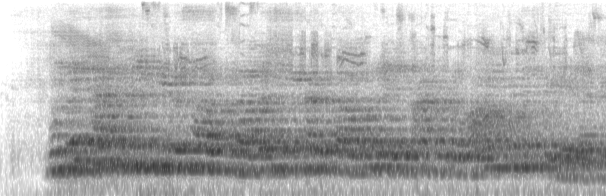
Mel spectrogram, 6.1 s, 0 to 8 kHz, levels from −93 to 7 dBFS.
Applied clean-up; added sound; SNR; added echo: neural separator model SepFormer DNS4.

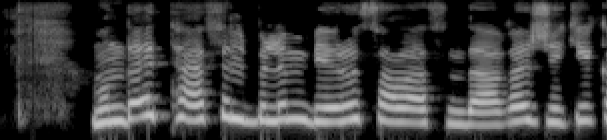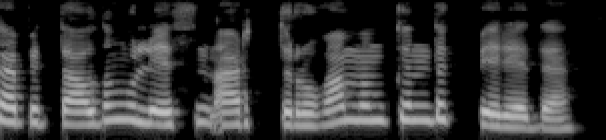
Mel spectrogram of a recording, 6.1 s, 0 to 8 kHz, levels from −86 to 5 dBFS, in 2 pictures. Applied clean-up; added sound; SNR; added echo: none; none; none; none.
